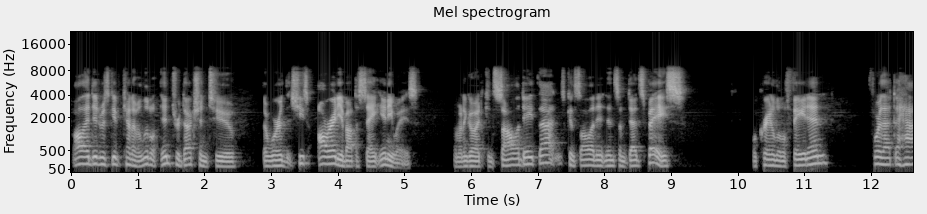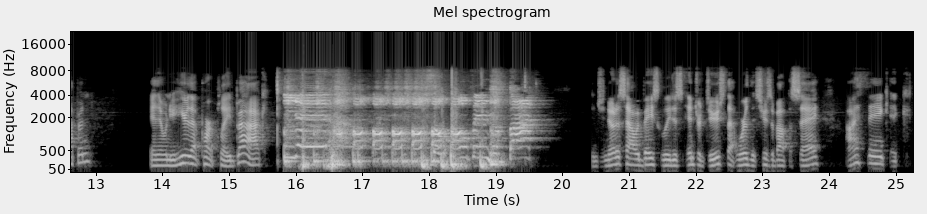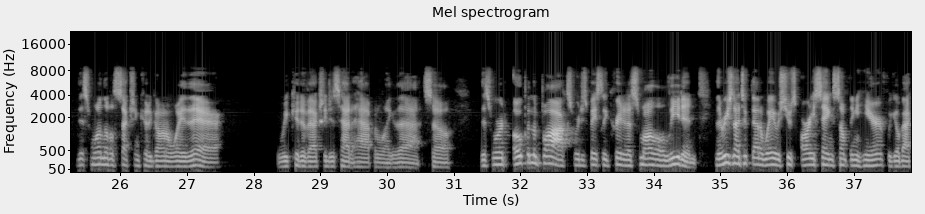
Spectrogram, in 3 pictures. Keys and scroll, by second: 7.9 alt+shift+3, 15.4 space, 19.2 space, 21.5 super+[, 37.2 super+z.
